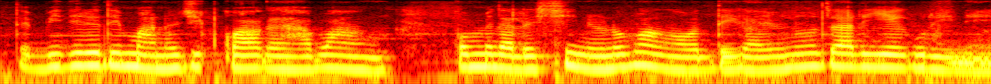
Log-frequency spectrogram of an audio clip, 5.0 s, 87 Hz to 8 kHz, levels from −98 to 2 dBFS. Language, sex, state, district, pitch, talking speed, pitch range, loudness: Chakma, female, Tripura, Dhalai, 210 Hz, 205 wpm, 195-220 Hz, -15 LUFS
